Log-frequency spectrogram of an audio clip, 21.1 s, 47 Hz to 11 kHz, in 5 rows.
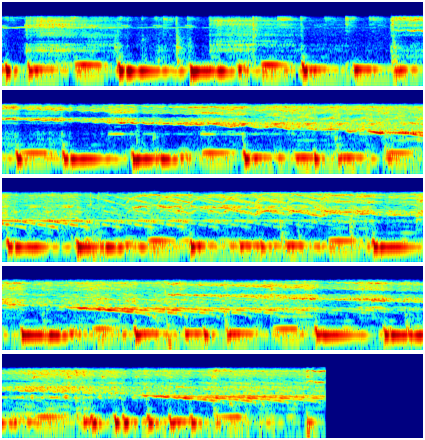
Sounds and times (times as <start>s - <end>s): Music: 0.0s - 20.1s
Siren: 4.1s - 20.1s.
